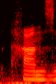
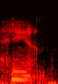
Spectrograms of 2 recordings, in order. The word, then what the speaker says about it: Han: Because in Empire, Billy Dee Williams, Lando, always said Han instead of Han.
